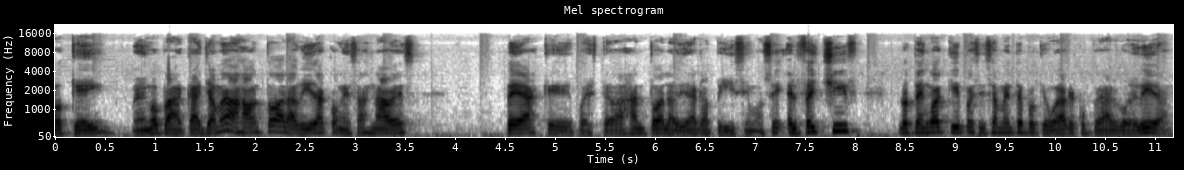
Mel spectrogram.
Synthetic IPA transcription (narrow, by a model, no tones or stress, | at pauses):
okejme̞βe̞ŋɡo̞paɾakad͡ʒame̞βaxaβont̪o̞ðalaβiðako̞ŋe̞sasnaβe̞s | feaske̞pwe̞st̪e̞βaɦant̪o̞ðalaβiðarapiðisimo̞siʔe̞lfejt͡ʃif | lo̞t̪̬e̞ŋɡoakipɾe̞sisamẽnt̪e̞p̬o̞ɾke̞βo̞jare̞kupe̞ɾaɾalɣo̞ðe̞βiða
